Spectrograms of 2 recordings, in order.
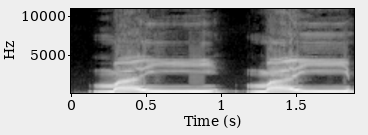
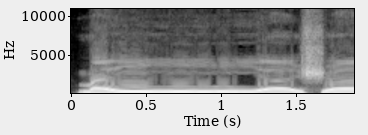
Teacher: Bunyi nun sukunnya dimasukkan ke huruf ya, melebur dia ke huruf ya. Jadi dibaca mai begitu. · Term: idgham bi gunnah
